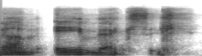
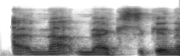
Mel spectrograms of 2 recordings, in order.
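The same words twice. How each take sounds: First: A hammed-up Mexican accent; bad Mexican accent. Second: Said in the usual way. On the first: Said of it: "the worst Mexican fucking accent".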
